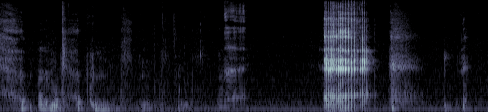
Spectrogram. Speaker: i'm back today with more burps so let's get into it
